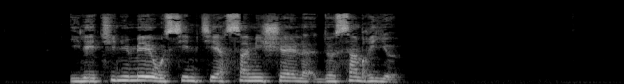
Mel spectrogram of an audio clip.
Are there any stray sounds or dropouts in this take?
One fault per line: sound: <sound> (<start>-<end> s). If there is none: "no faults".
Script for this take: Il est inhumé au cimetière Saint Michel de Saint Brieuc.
no faults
